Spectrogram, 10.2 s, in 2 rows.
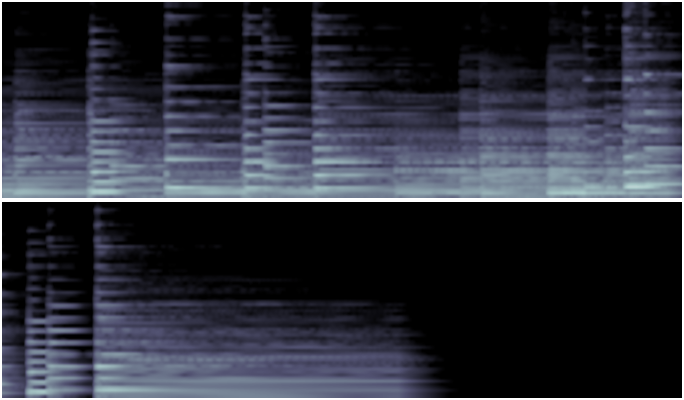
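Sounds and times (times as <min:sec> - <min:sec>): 
folk melody: 0:00.1 - 0:06.3.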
